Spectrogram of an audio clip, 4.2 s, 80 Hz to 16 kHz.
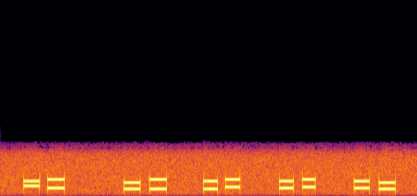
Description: DTMF, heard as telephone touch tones, dialled by hand, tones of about 140 ms. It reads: 06 13 29 59 51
